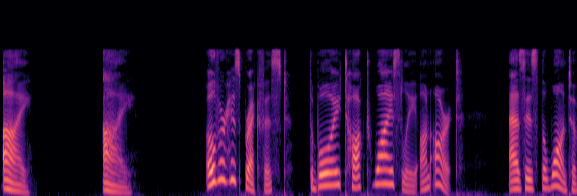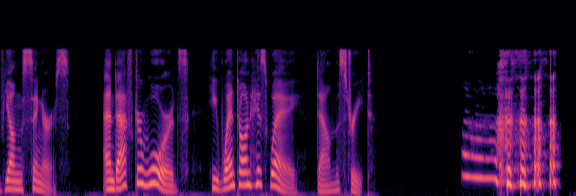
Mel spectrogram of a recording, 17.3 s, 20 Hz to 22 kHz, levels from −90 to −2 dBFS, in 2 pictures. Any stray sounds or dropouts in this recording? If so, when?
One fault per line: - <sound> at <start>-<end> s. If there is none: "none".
- laugh at 15.6-17.1 s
